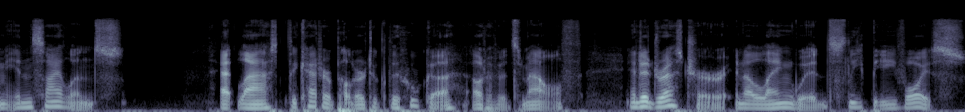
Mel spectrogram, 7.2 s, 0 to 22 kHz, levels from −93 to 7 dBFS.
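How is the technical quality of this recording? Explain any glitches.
No technical faults are audible anywhere in the speech recording, so there are no glitches to explain.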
